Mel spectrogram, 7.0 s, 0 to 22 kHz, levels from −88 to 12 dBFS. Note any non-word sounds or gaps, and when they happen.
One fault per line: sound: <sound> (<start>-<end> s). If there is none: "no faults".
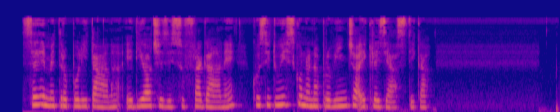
no faults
